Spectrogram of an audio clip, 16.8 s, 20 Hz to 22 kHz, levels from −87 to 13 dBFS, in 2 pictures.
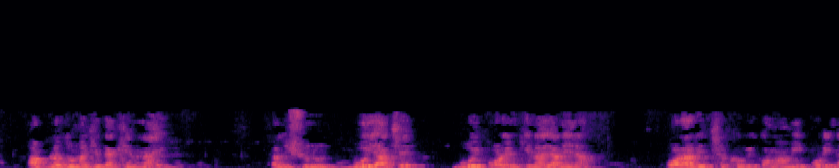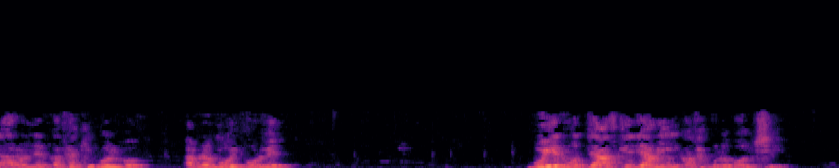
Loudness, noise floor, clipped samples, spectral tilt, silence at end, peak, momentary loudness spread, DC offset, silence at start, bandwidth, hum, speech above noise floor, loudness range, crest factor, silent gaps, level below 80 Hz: -27 LUFS; -76 dBFS; under 0.1%; -6.5 dB/octave; 0.55 s; -8 dBFS; 12 LU; under 0.1%; 0.3 s; 8 kHz; none; 50 dB; 4 LU; 20 dB; none; -66 dBFS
